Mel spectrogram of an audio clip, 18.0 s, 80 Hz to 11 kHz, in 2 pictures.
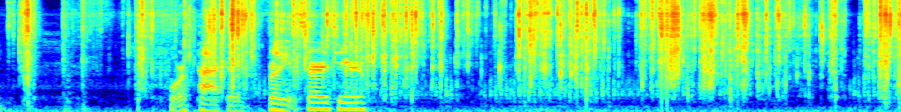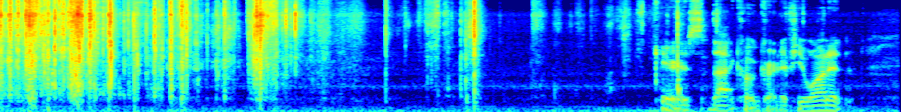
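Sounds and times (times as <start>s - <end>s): foil wrapper tearing and crinkling: 0.0s - 12.2s.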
